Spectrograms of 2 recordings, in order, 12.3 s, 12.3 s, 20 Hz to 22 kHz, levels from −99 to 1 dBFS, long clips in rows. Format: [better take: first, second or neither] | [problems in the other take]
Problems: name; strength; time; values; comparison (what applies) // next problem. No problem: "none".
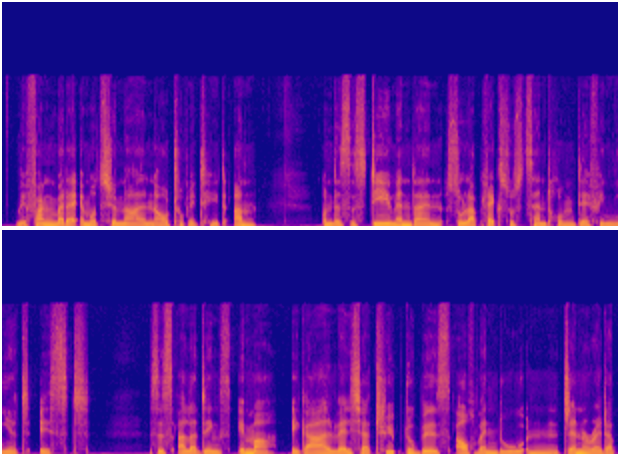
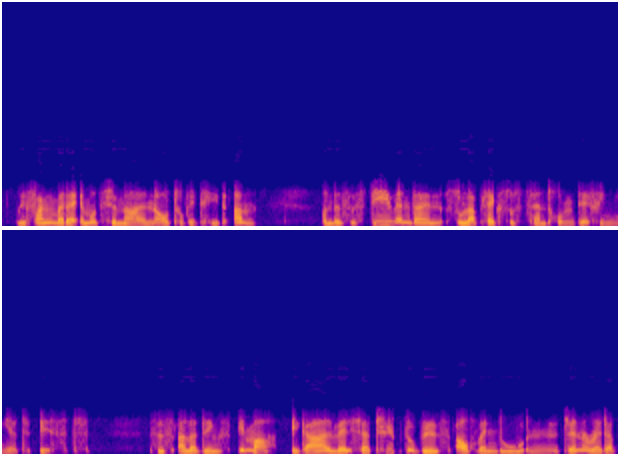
first | phone-call audio; nothing above 3.5 kHz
